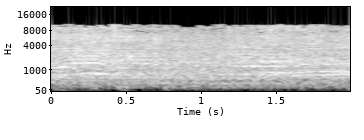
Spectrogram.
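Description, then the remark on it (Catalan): Dense, continuous applause from a crowd in a town square at the Diada de Sant Joan castells (human towers) event, for members of the Colla Vella who have just completed three large towers: a steady wash of many hands clapping at an even loudness for the whole two seconds, blended with crowd noise. “Doncs els aplaudiments a plaça, ara mateix el sentiu de fons és precisament pels membres de la vella,”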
